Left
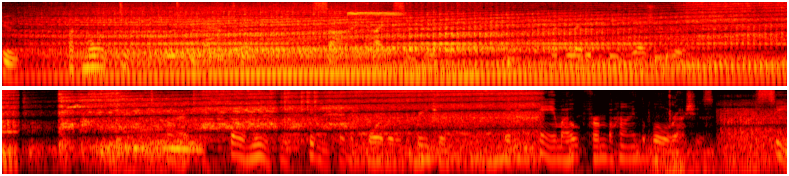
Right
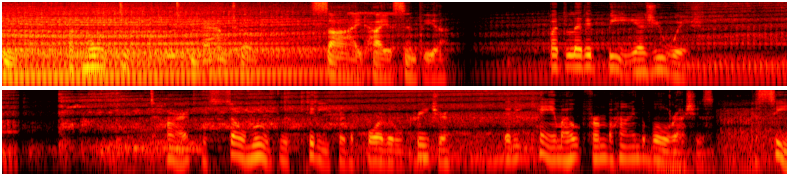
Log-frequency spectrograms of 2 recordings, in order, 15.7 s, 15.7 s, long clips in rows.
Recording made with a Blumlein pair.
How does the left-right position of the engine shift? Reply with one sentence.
In this clip you hear the engine go from the right side to the left.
